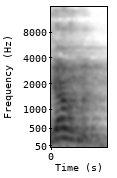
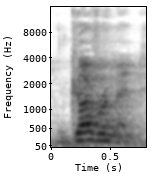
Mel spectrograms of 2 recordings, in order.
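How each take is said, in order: First: The middle 'er' sound is dropped. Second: The middle 'er' sound is clearly pronounced. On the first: The speaker calls it wrong. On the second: The speaker calls it right. "there is an E R"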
